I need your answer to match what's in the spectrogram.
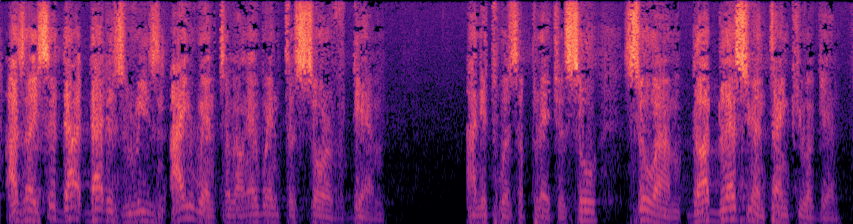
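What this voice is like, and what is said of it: Noticeable foreign accent. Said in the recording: “has more of an accent than they do ... how come you have more of an accent than they have?”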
